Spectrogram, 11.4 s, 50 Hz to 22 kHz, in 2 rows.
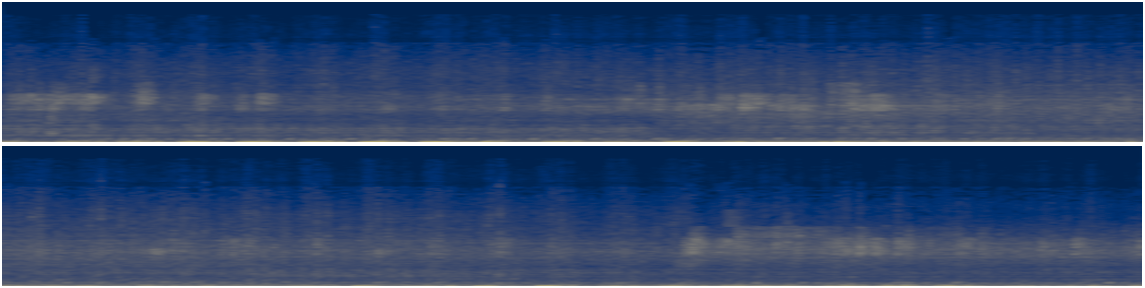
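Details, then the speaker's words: SVO 351W V8 at steady idle, engine bay/exhaust: deep, mostly steady with a slight lumpy waver from a remaining vacuum leak on cylinder seven; codes P0998, P0118 stored. "i still got a vacuum link on cylinder seven i'm gonna go ahead and show you idling"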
